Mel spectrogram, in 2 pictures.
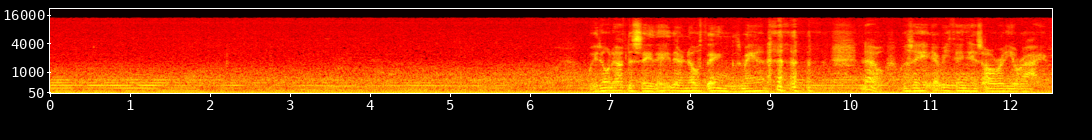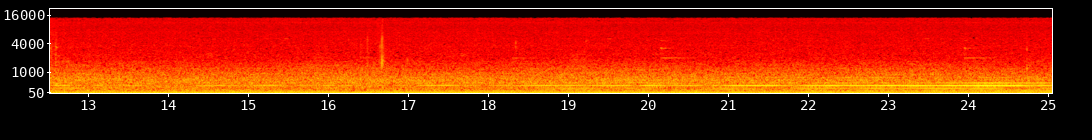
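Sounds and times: steady low hum: 0.0 - 25.0
sustained chime-like tones: 6.7 - 25.0.

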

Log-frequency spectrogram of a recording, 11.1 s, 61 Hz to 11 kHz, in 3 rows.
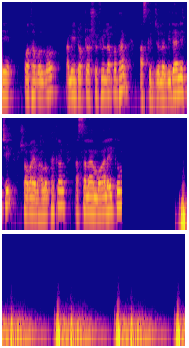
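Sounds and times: heartbeat thumps: 7.2 - 11.0
low rumble: 7.2 - 11.0.

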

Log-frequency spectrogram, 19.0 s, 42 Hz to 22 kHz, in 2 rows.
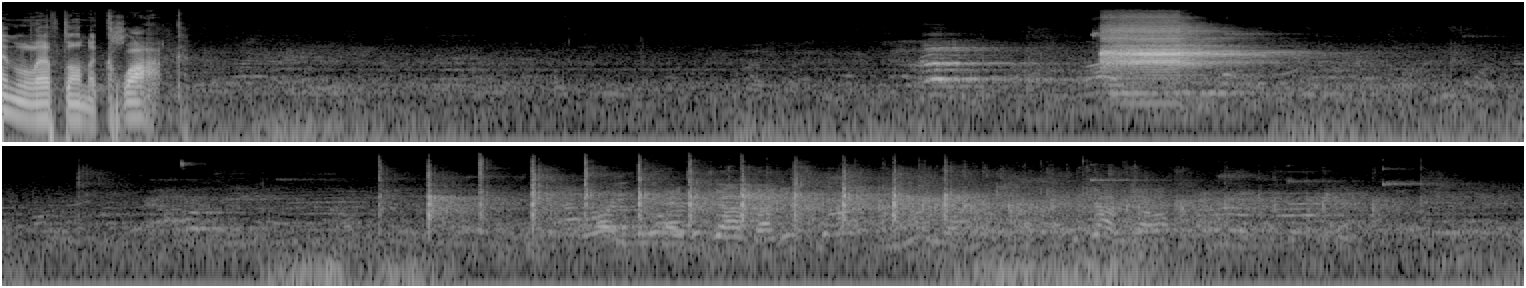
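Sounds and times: scoreboard horn: 6.9 - 7.7.

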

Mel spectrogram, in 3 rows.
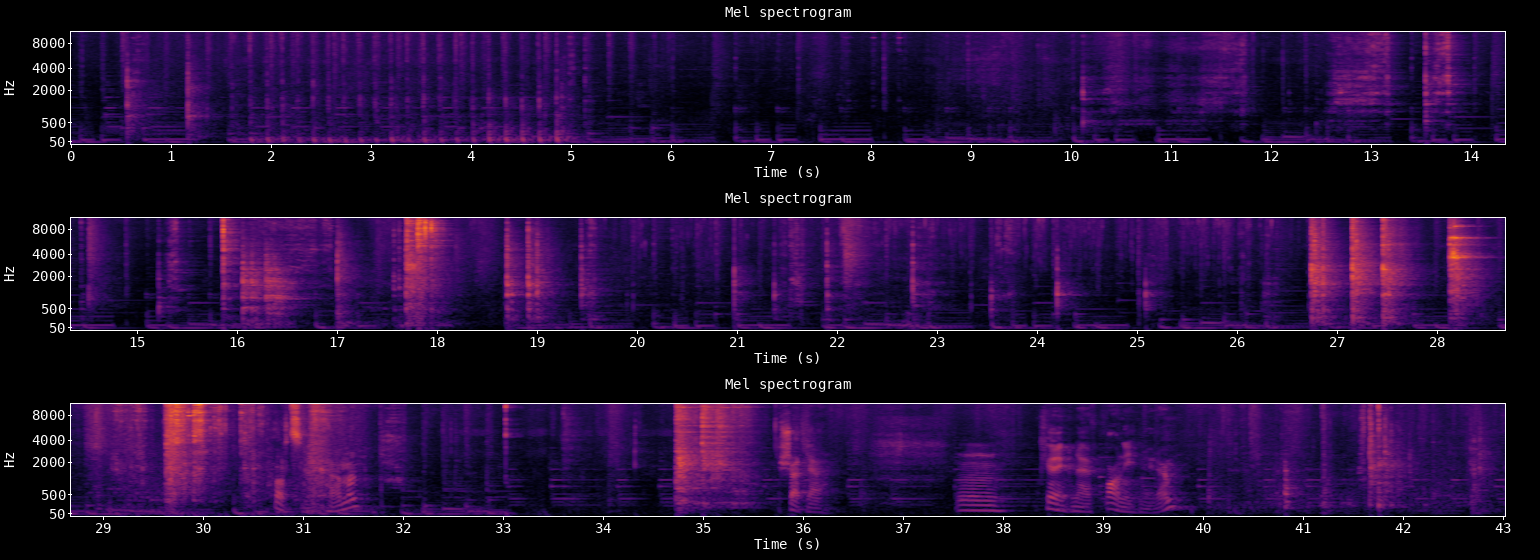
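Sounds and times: spatula scraping frying pan: 10.0 - 11.9, 12.5 - 13.9, 15.2 - 17.0, 20.8 - 26.4, 31.7 - 32.2
food scraped off cutting board: 21.4 - 22.8.

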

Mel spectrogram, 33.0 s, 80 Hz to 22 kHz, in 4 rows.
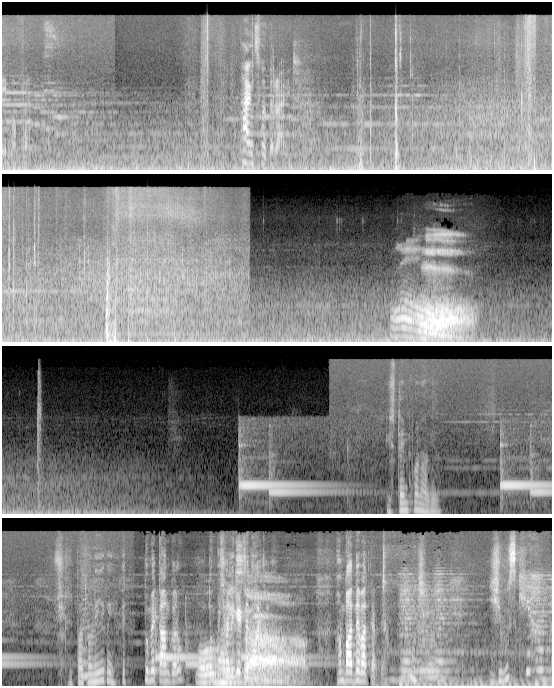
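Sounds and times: low rumble in car cabin: 5.1 - 19.0
car door clicks: 5.3 - 7.0
two-note doorbell chime: 20.1 - 21.7, 24.0 - 25.4, 27.0 - 29.6.

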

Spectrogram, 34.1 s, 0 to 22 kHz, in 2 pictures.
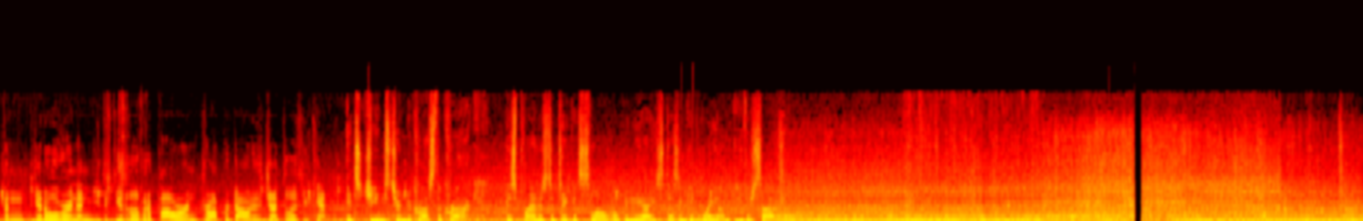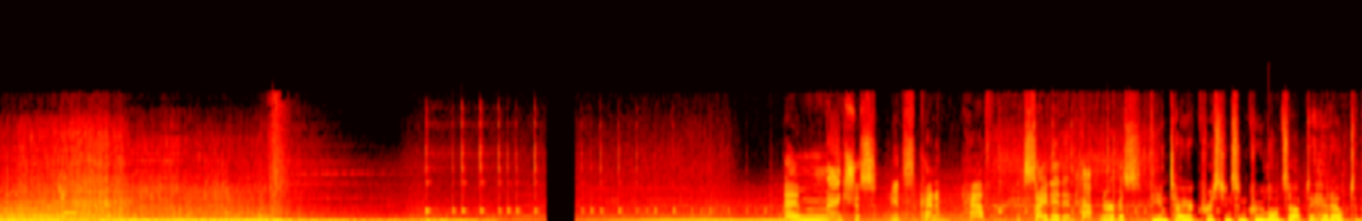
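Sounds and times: tense background music: 0.0 - 13.5, 14.6 - 31.6
snow vehicle engine running: 5.7 - 20.4.

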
